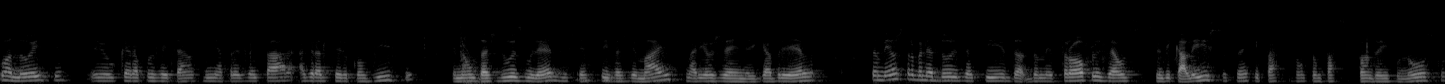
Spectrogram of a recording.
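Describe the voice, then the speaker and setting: A woman with a very deep, low pitch and a dark, mellow tone talks at a fairly quick pace with fairly even intonation. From Paraíba, northeastern Brazil. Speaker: political candidate and professor. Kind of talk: interview.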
